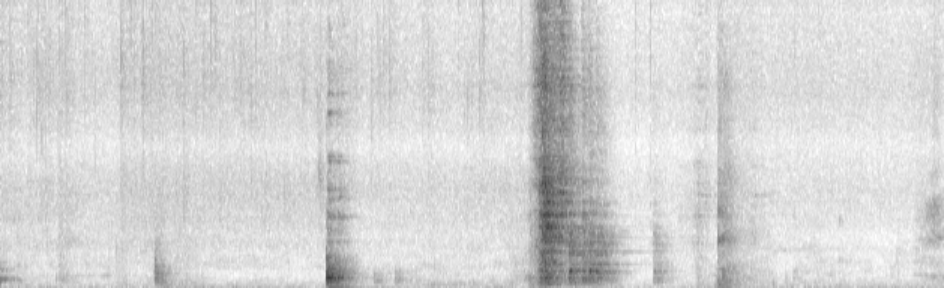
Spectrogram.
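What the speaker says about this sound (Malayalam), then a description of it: "ഇപ്പം നമ്മളത് എണ്ണയിൽ പൊരിച്ചെടുക്കുകയാണ് കേട്ടോ." Kantharappam frying in hot oil, with a few loud bursts of sizzling and spattering separated by long quiet stretches, plus faint scattered kitchen clatter.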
